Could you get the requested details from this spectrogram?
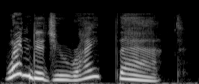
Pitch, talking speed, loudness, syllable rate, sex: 255 Hz, 150 wpm, -16 LUFS, 4.9 syllables/s, female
